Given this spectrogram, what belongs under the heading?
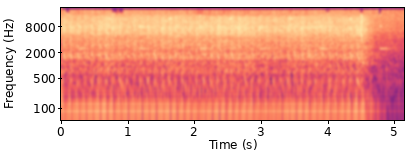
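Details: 2004 Hyundai Santa Fe VGT at about 250,000 km, with engine vibration and an oil leak at the injectors, cranking for a compression test: an even, steady beat of about three per second. All four cylinders read a uniform 100%.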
